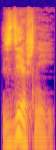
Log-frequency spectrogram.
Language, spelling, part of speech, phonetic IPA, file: Russian, здешний, adjective, [ˈzʲdʲeʂnʲɪj], Ru-здешний.ogg
- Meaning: local, relating to this place (the place where the speaker is currently located)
